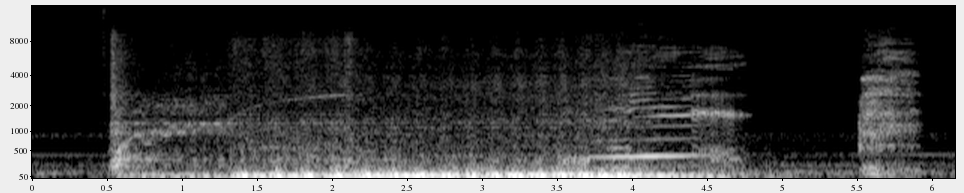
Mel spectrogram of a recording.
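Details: Renault Alpine GTA Turbo left for years in a storage locker, repeated starting attempts: starter churns steadily for about four seconds with faint fuel pump whine, but it never catches; no start before starting fluid.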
